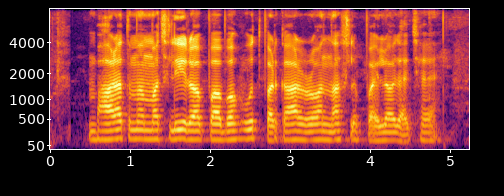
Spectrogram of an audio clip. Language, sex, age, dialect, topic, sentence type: Maithili, male, 18-24, Angika, agriculture, statement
